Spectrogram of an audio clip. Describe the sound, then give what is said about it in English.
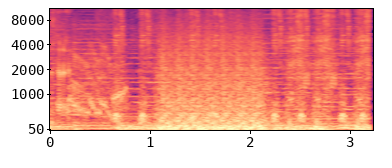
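Crunchy slashing and smashing effects from attacking a fire-spitting plant enemy in a 2D video game with mode 7 background scaling, a quick series of loud hits and bursts over busy game music. “plant has been slashed and hacked”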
